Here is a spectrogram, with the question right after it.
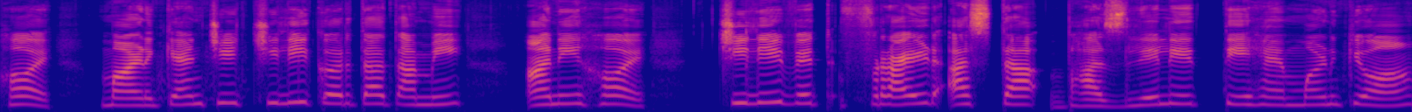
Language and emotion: Goan Konkani, neutral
